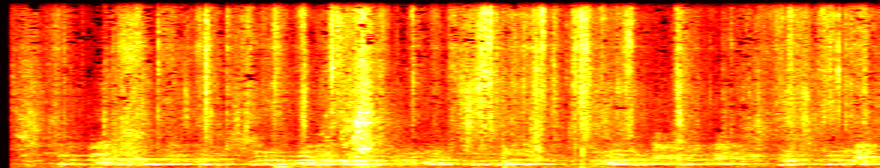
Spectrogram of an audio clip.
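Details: Boerboel, or South African Mastiff, one of a pair named Enzo and Diva living in Egypt, gives a steady, droning whine-like vocalisation that rises and falls in waves without pause. Muffled rustling runs underneath.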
